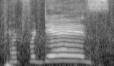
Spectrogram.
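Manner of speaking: slow, loud mock cheer; excited. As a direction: stretch it out in delight. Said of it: "It'd be like".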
